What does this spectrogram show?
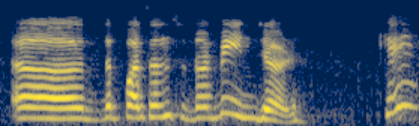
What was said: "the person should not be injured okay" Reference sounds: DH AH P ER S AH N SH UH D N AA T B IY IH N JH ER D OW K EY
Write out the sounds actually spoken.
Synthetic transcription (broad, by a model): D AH P ER S AH N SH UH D N AA T B IY IH N JH ER D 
